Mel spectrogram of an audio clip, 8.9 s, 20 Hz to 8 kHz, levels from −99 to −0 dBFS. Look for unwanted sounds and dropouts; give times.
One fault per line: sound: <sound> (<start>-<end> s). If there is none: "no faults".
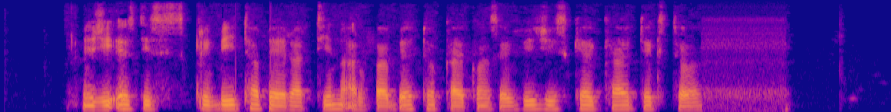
no faults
